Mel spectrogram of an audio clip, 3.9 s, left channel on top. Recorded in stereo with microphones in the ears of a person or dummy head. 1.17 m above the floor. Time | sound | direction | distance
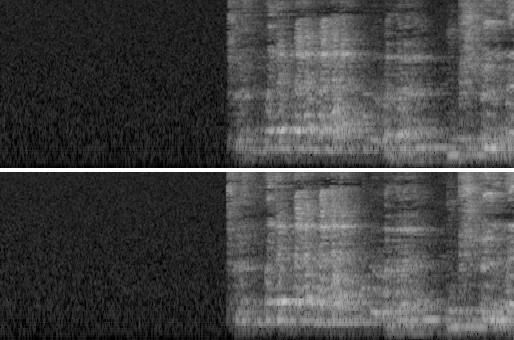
1.7 | laughter | 65° right (ahead or behind) | 3 m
